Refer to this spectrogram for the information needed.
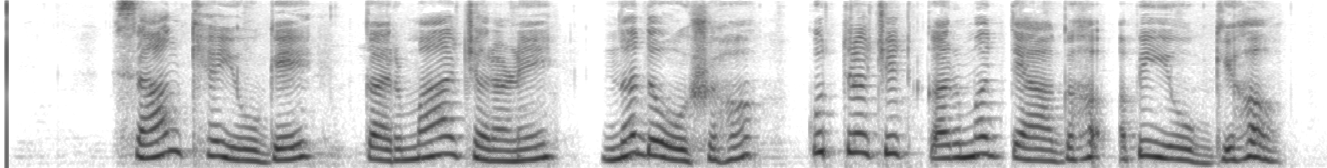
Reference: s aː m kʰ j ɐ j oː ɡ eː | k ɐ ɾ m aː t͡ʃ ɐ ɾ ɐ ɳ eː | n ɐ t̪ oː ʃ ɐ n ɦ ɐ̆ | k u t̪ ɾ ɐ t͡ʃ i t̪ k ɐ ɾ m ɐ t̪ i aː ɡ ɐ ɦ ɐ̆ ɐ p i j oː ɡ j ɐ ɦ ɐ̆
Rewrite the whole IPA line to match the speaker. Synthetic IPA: s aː ŋ kʰ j ɐ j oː ɡ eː | k ɐ ɾ m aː t͡ʃ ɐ ɾ ɐ ɳ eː | n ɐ d̪ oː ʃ ɐ ɦ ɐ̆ | k u t̪ ɾ ɐ t͡ʃ i t̪ k ɐ ɾ m ɐ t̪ j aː ɡ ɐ ɦ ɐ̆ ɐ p i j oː ɡ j ɐ ɦ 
